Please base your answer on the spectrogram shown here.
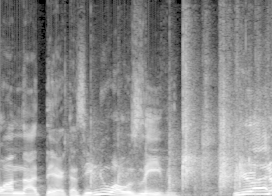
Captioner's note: audience applauds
